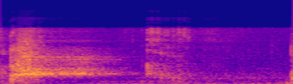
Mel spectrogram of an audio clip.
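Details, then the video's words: Pet dog 'talking' with its owner: a loud, brief tonal yowl opens the moment, a softer cry follows about a second later, and another starts just at the end. "Funny dogs talking to owners"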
